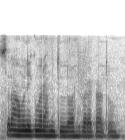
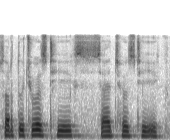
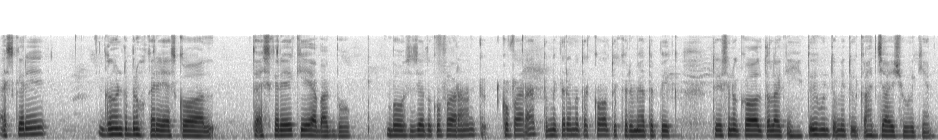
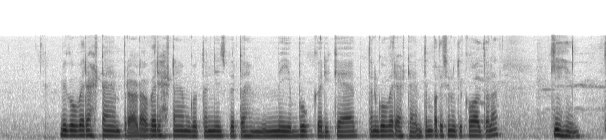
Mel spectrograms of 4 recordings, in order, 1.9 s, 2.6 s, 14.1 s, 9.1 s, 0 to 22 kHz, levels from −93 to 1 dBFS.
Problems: none marked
